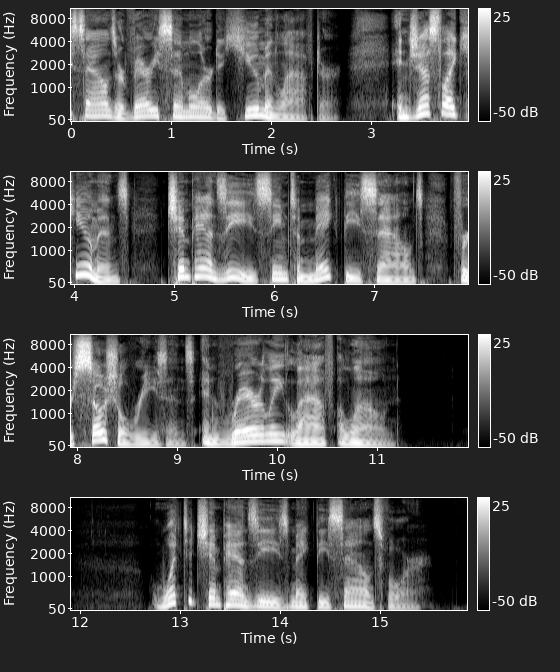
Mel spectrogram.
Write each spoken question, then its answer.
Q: What do chimpanzees make these sounds for?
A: Chimpanzees make these sounds for social reasons.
